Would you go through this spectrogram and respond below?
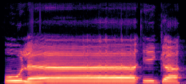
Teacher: کاف زبر کا، کاف کو باریک کرنا ہے۔ اولئک، یہاں اس واو کو نہیں پڑھنا۔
